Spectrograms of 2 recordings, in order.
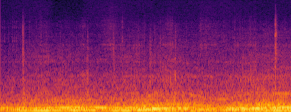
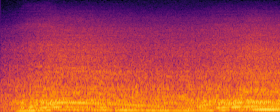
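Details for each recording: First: Auction minivan with flashing check engine light: low uneven idle that lopes and stumbles; engine misfiring and running badly. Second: Minivan at an auction yard, timing chain engine, quarter tank of gas, revved: climbs smoothly through a couple of quick revs and settles back evenly, no knocks, misses or rattles; normal engine revving.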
